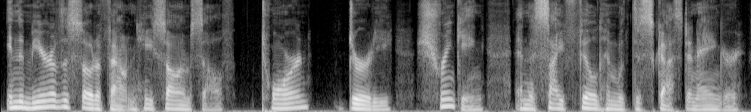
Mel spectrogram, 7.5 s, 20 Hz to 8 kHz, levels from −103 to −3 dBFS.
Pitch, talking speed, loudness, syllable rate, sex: 115 Hz, 175 wpm, -20 LUFS, 4.9 syllables/s, male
